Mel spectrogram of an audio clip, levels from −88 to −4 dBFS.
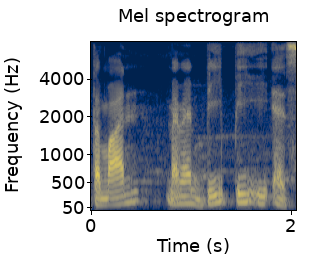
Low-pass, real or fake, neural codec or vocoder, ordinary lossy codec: none; real; none; none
